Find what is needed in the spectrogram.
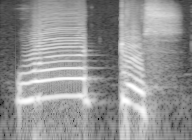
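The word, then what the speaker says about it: wedhus: Kata yang pertama dibacanya adus. Lihat lidahnya. Adus. Adus. Oke, kata yang kedua wedus. Wedus. Jadi perbedaannya adalah D dan D.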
